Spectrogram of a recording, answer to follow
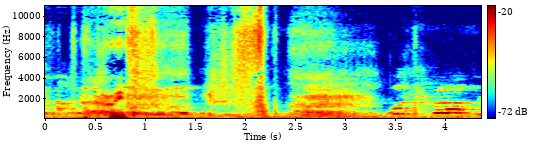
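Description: A man's breathing and a single murmured word close to a phone's microphone, with light handling rustle over a low steady hum.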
